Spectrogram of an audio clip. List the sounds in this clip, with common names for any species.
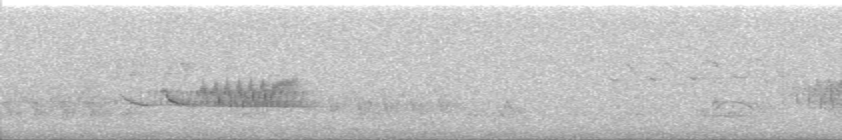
Ovenbird, Red-eyed Vireo, Black-throated Blue Warbler, Blackburnian Warbler, Eastern Wood-Pewee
